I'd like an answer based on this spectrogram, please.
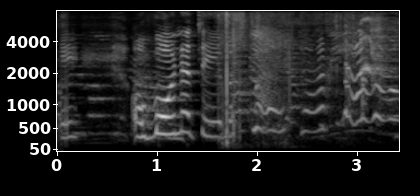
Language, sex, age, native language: Icelandic, male, 9, Icelandic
